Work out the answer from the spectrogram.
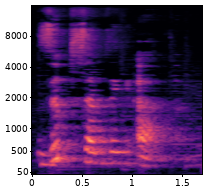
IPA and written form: zɪp sth ʌp (zip sth up)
